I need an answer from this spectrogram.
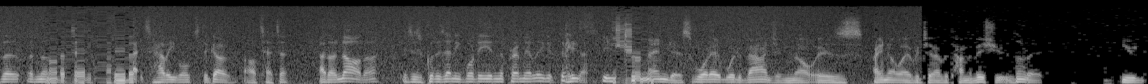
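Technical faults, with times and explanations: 0.46 to 1.33 s and 6.14 to 6.54 s, robotic sound from repeated short buffers. The speech turns into a stiff, metallic buzz pitched at 93.8 Hz. That pitch fits a segment of about 10.7 ms being played over and over. New audio likely arrived too slowly, so the playback filled the gaps by looping the last short buffer. In the first run most of the time is filled this way, and in the second about half. The real audio in between is skipped.
9.22 to 11.49 s, overdone noise removal. From 9.22 s to the end, a noise reduction stage acts far too strongly. The room noise, which sits about 13 dB below the speech, drops and breaks up into twinkling specks. Frequency bands close to the noise level are cut out along with the quiet parts of the speech.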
